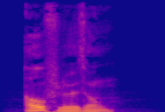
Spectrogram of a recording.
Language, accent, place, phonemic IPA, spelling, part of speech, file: German, Germany, Berlin, /ˈaʊ̯f.løː.zʊŋ/, Auflösung, noun, De-Auflösung.ogg
- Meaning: 1. resolution 2. dissolution 3. disbandment 4. abolishment 5. liquidation, clearance 6. solution 7. resolution (progression from dissonance to consonance) 8. marking as natural (♮)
